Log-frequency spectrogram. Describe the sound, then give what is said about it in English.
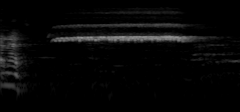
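A trash collector going from door to door picking up trash gives one long, steady, shrill blast on his whistle lasting about a second and a half, clear, after a brief indistinct sound at the start. “He too has a mask on his face as he goes from door to door, blowing his whistle and picking up trash.”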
